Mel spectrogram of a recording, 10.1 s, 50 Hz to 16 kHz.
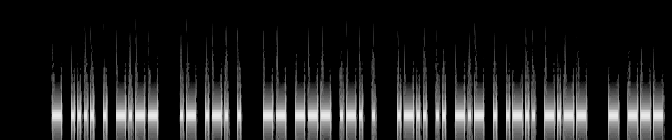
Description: Morse code, heard as a keyed tone, about 25 wpm, 700 Hz. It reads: THEY ARE MORE LIKELY TO
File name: practice / 25wpm / Sentences with 4-Word Phrases - 25wpm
